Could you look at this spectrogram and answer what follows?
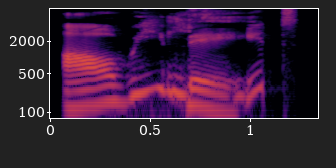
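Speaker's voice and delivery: drawn-out, slow acted question. Shown as a demonstration. Teacher acting out a question for students, slow and drawn out. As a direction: stretch it slowly like a worried question. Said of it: "ऐसी थोड़ी acting करनी है".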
